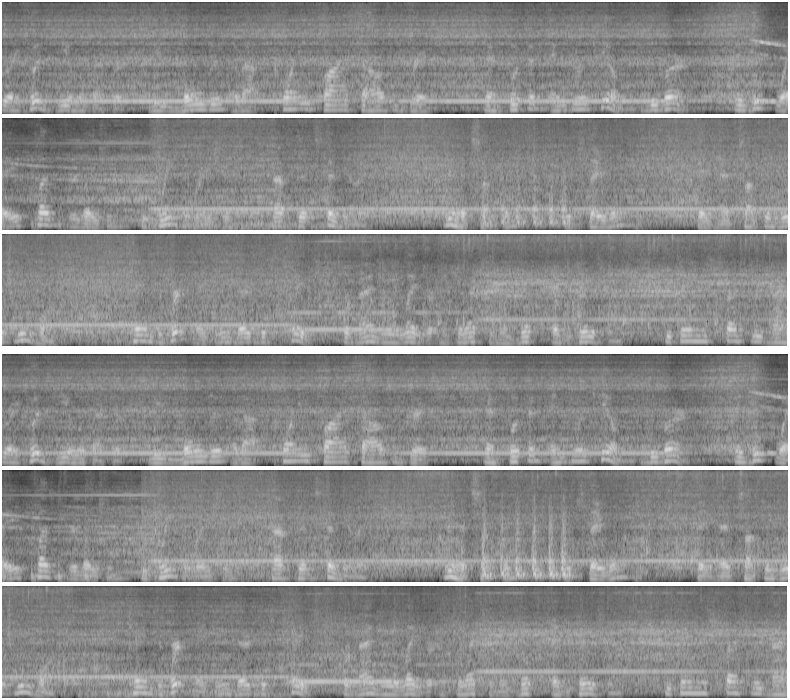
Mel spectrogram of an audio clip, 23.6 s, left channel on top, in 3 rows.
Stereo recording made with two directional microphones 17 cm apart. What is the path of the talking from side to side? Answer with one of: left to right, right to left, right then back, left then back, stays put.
stays put.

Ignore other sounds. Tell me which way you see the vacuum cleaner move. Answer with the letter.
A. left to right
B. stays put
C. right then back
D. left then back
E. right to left
B.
